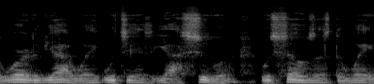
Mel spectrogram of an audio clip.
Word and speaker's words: Yeshua: It's pronounced Yesua. In English you say Joshua.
